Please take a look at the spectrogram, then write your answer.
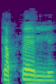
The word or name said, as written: cappelli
